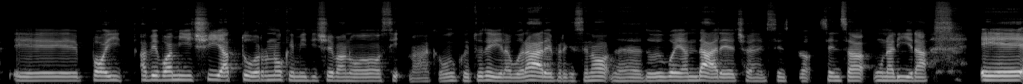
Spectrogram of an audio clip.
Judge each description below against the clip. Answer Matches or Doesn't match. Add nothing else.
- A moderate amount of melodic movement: Doesn't match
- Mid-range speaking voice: Matches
